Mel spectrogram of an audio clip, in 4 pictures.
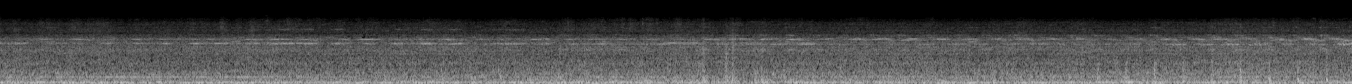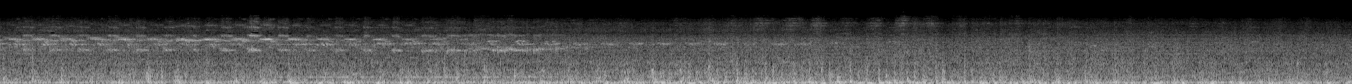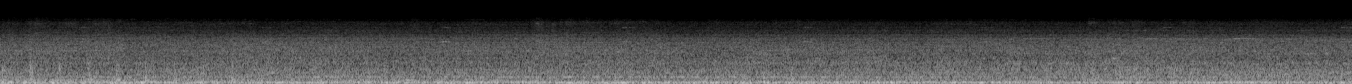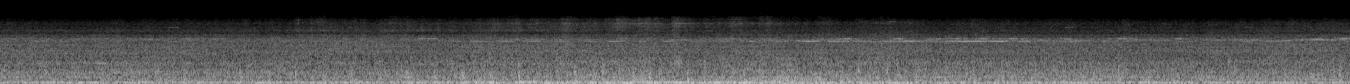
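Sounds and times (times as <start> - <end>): steel wheels rumbling on rails: 0.0 - 54.0
high metallic squeal: 0.1 - 22.0, 44.7 - 54.0.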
